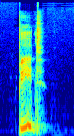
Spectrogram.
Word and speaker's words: Beat: Aber man spricht ihn, glaube ich, französisch aus. Wie spricht man den französisch aus? Weißt du nicht? Nein, Beat.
